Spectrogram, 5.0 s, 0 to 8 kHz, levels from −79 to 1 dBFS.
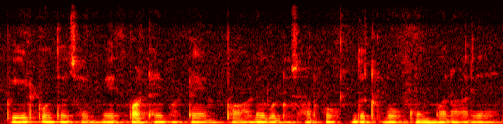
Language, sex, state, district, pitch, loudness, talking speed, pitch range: Hindi, male, Rajasthan, Nagaur, 135 Hz, -22 LUFS, 200 wpm, 130-140 Hz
